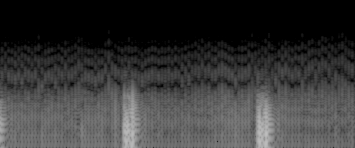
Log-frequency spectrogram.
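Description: Dull low thumps repeating evenly, about one every second and a half (three in all), over a faint steady hiss.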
